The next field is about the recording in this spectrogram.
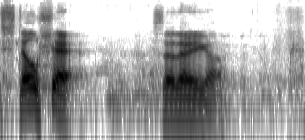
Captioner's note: laughter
